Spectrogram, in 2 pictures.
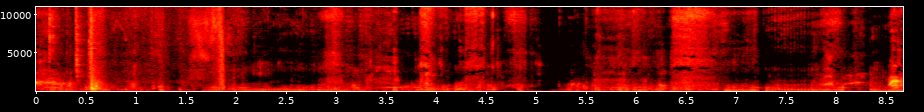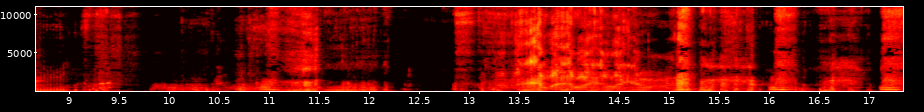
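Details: A male French Bulldog grumbles, whines and yelps in frustration because a female French Bulldog is in heat.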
